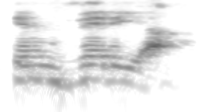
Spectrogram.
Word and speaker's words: Nvidia: is and meel says it's actually spelled n v i d i a but it's pronounced Invidia I looked it up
